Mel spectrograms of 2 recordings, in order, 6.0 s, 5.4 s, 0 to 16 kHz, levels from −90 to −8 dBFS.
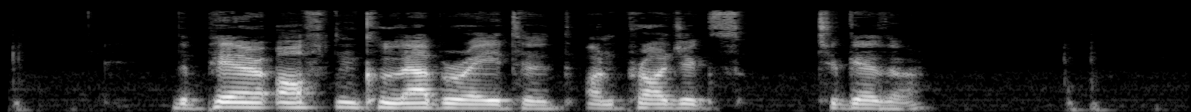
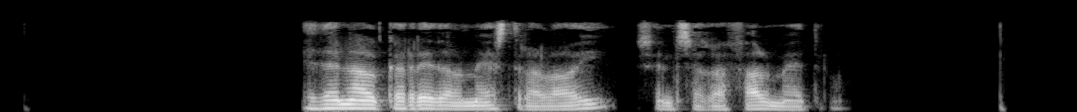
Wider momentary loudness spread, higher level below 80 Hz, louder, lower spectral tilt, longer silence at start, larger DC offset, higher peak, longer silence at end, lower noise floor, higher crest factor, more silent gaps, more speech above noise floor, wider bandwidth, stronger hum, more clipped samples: first, 17 LU vs 14 LU; second, -62 dBFS vs -52 dBFS; about the same, -20 LUFS vs -22 LUFS; about the same, -6.5 dB/octave vs -5.5 dB/octave; second, 0.85 s vs 1.5 s; neither; about the same, -4 dBFS vs -2 dBFS; first, 1.35 s vs 1.2 s; second, -74 dBFS vs under -90 dBFS; about the same, 20 dB vs 22 dB; second, none vs 3.11-3.17 s; second, 54 dB vs over 69 dB; first, 11.5 kHz vs 8 kHz; neither; neither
